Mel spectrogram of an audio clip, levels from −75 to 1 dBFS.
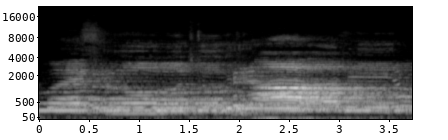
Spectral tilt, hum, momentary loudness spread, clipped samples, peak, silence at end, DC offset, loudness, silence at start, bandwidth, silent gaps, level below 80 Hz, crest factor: -5.5 dB/octave; none; 12 LU; under 0.1%; -2 dBFS; 0 s; under 0.1%; -20 LUFS; 0 s; 13 kHz; none; -52 dBFS; 18 dB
